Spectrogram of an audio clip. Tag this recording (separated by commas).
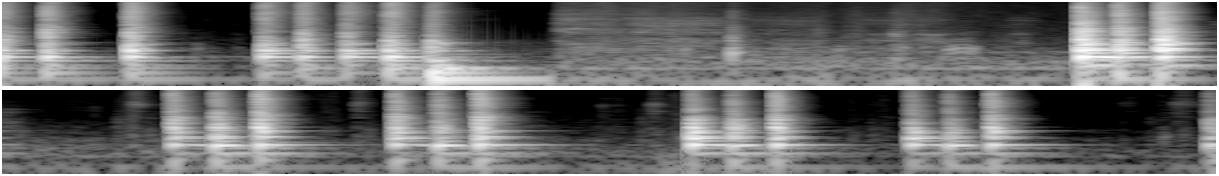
Music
